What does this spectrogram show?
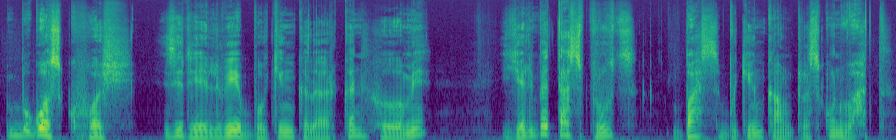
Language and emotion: Kashmiri, happy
